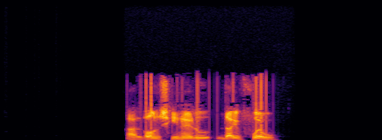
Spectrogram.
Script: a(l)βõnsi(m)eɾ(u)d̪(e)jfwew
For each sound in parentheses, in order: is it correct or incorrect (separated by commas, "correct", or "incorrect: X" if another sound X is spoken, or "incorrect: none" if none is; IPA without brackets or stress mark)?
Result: correct, incorrect: n, correct, incorrect: a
